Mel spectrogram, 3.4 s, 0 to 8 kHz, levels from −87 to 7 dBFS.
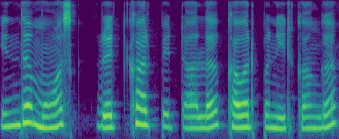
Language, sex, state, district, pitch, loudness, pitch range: Tamil, female, Tamil Nadu, Nilgiris, 260 Hz, -15 LUFS, 250-290 Hz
